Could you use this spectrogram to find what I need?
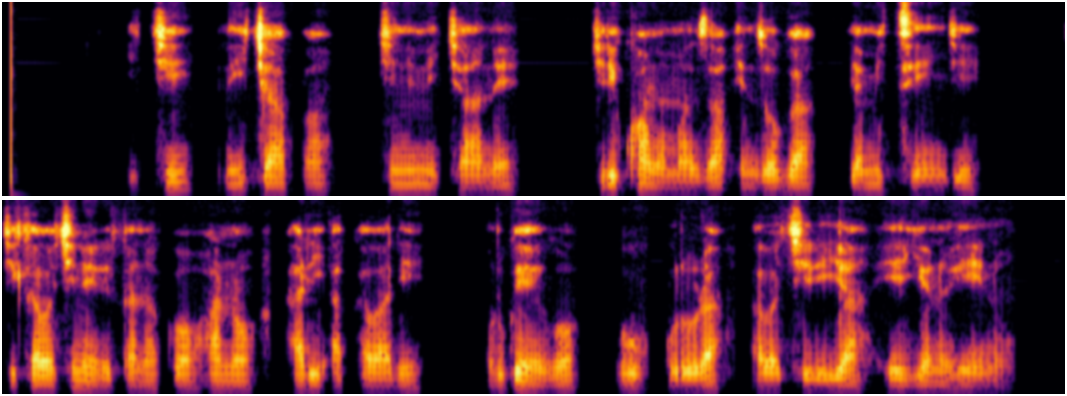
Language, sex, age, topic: Kinyarwanda, male, 18-24, finance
